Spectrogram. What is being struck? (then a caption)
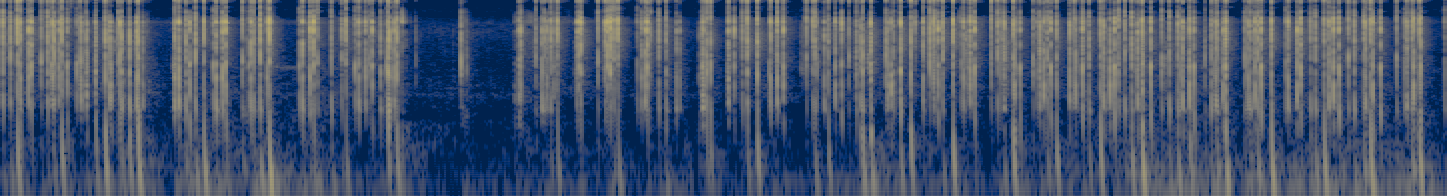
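Phone in clear plastic case with glass camera lens. Long acrylic nails tap fast on the glass camera module and clear plastic case of a handheld iPhone. The result is a rapid stream of sharp, bright clicks with almost no ring, broken by a brief quiet pause near the three-second mark before the tapping resumes.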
